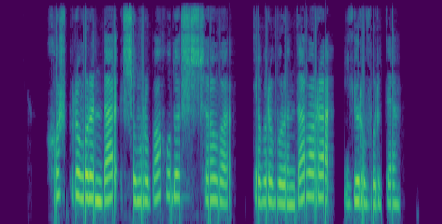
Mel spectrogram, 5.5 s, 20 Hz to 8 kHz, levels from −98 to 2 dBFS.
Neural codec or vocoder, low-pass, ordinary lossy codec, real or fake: none; 7.2 kHz; AAC, 48 kbps; real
